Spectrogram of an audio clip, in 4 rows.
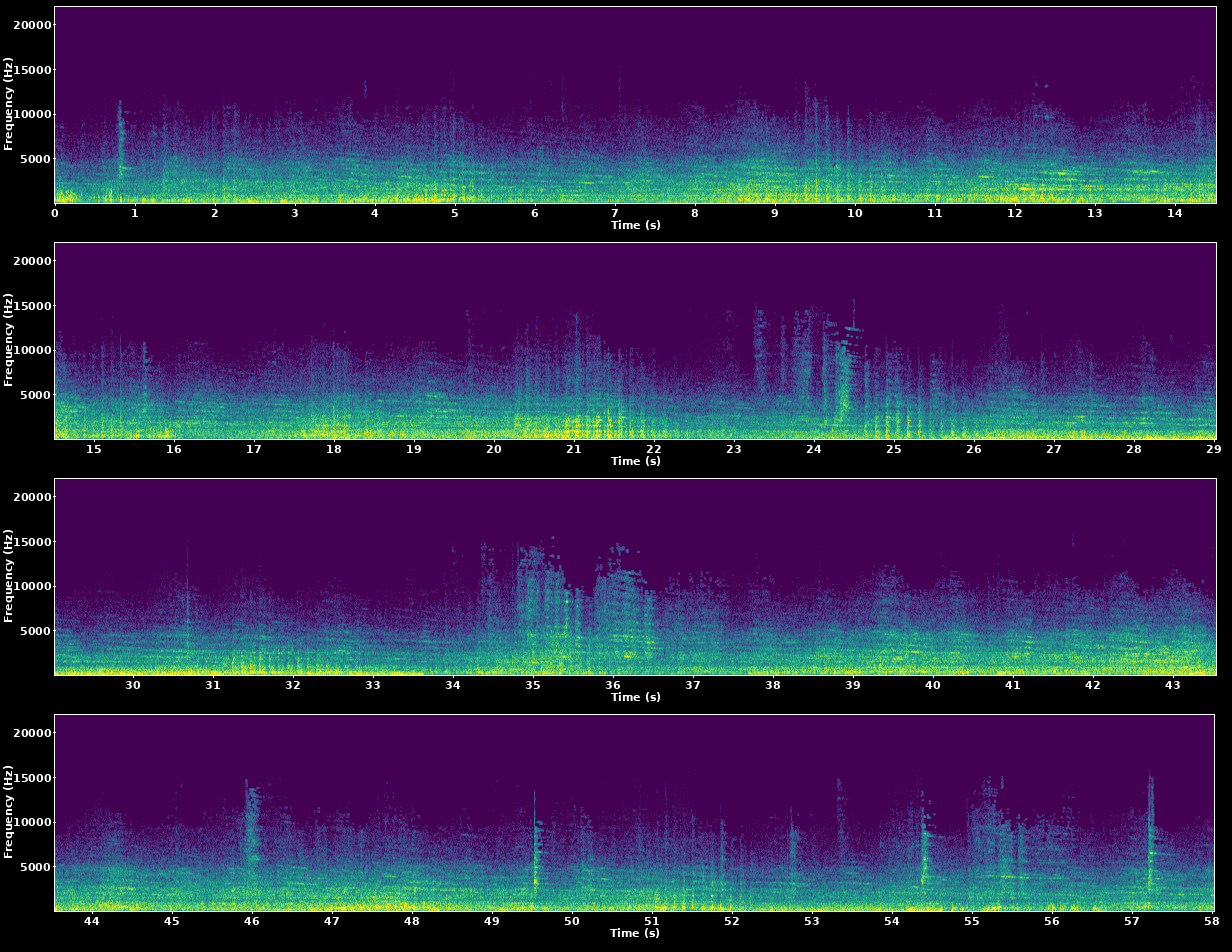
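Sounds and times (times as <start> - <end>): train wheels rumbling and rattling: 0.0 - 58.0.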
